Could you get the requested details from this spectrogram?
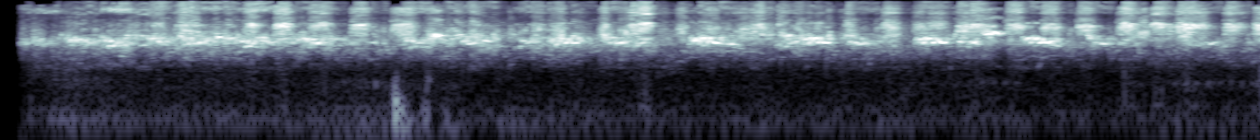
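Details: Caged pet budgerigars, kept alongside lovebirds, in the morning: dense, continuous high chirping and warbling chatter from many birds at once, with a brief low thump near two seconds.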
